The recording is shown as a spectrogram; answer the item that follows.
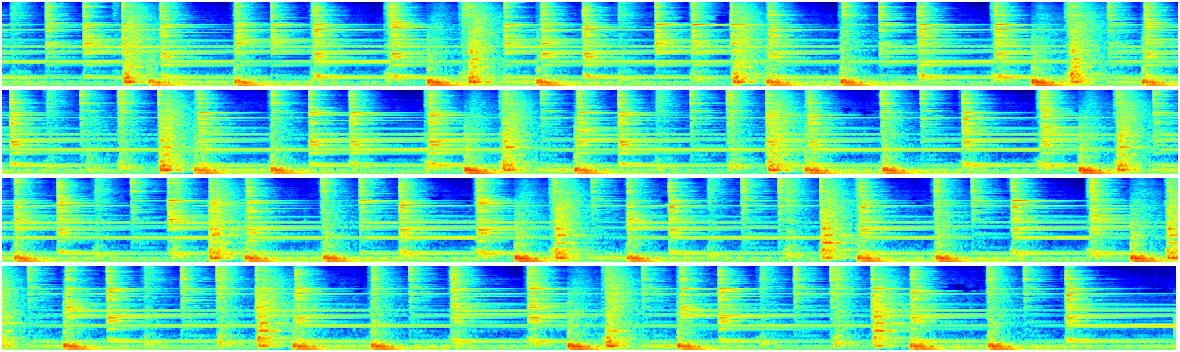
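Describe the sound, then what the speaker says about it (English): A drum kit plays a steady Latin mambo groove, with the right hand striking a bright cowbell in a continuous bell pattern over kick and other drums, loud and close with no talking. "Then the right hand is continuing to play the mambo pattern"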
